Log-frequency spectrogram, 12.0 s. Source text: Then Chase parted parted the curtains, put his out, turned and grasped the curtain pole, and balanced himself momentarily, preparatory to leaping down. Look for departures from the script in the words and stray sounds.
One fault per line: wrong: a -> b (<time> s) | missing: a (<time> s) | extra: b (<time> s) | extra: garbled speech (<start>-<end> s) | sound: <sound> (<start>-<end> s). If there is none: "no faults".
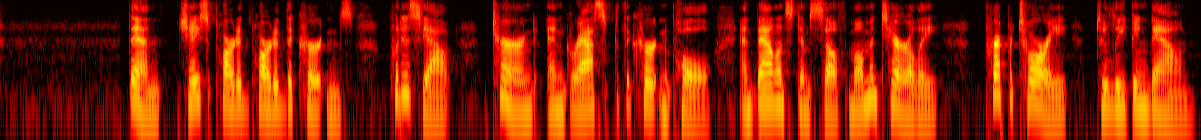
no faults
